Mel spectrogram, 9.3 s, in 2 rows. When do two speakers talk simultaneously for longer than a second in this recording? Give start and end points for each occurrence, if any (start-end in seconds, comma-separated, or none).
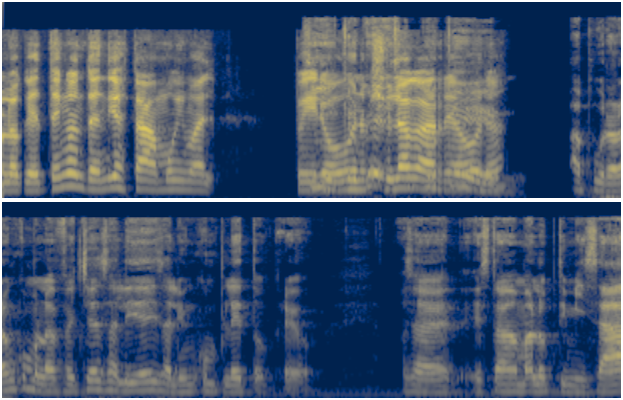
2.2-3.8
